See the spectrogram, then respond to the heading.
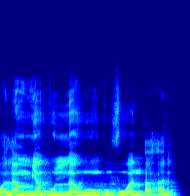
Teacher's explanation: bacaannya izhar syafawi dan harus dibaca jelas tanpa didengungkan bilas bibir merapatkan bibir tanpa didengungkan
